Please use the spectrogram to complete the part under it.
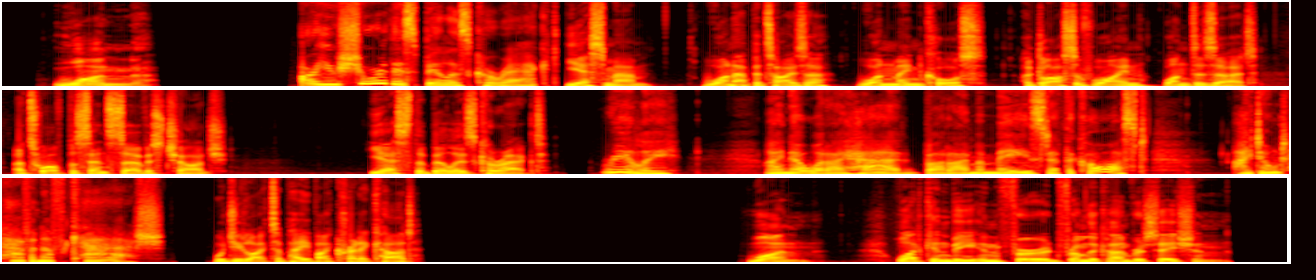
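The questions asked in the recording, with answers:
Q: What can be inferred from the conversation?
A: The woman thinks the meal is too expensive, though the bill is correct.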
